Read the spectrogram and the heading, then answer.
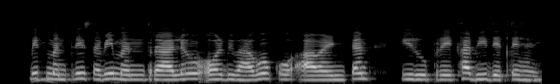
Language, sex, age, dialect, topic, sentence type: Hindi, female, 18-24, Awadhi Bundeli, banking, statement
